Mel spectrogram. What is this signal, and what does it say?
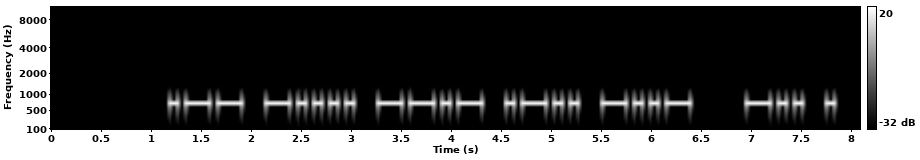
Morse code, heard as a keyed tone, about 15 wpm, 700 Hz. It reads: W6QLX DE
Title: USA Callsign DE Callsign - 5 Characters - 15wpm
